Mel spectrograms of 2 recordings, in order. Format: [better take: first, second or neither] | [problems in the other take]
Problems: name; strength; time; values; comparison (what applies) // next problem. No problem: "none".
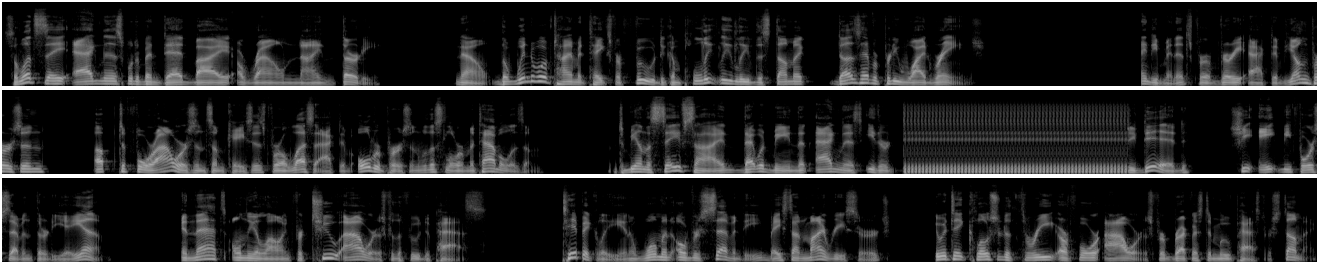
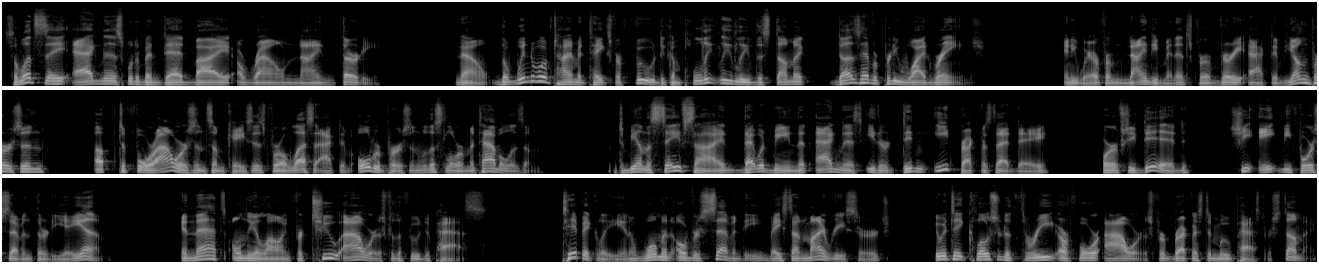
second | audio freezing; at 10 s for 1 s and at 22 s for 2 s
